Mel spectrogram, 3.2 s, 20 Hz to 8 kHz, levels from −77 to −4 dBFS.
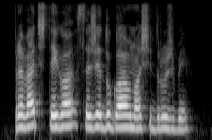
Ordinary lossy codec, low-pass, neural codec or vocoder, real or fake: none; 7.2 kHz; none; real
